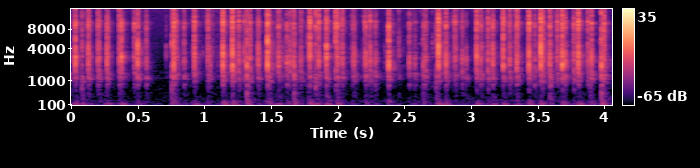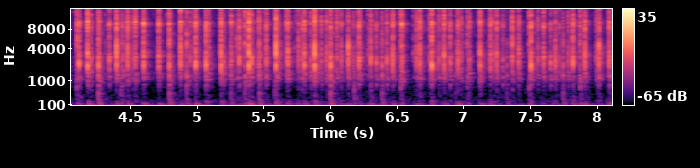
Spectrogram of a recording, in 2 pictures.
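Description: A compact 65% KBD67 Lite mechanical keyboard with Gateron CJ switches, an FR4 plate, a hollow white plastic case and blue-and-white PBT keycaps, resting on a desk mat, is typed on continuously with the fingertips of both hands. The keystrokes are short, crisp, bright clacks with a focus around 2.1 kHz, landing in a rapid, steady stream with almost no ring and a faint low thud underneath.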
